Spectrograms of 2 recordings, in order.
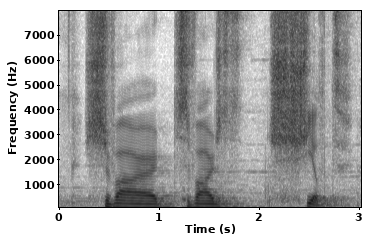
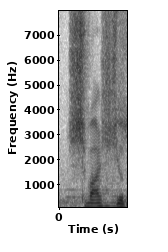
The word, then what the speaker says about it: Schwarzschild: Schwarzschild. It's Schwarzschild black hole, right? It's an R. It's an R. It's a German R. R. SCH. W is like a V. Schwarzschild.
